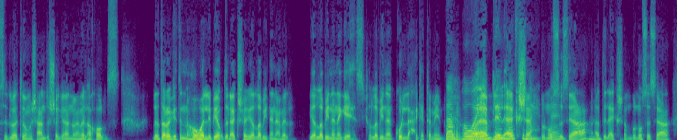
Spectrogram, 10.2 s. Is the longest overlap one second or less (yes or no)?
no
